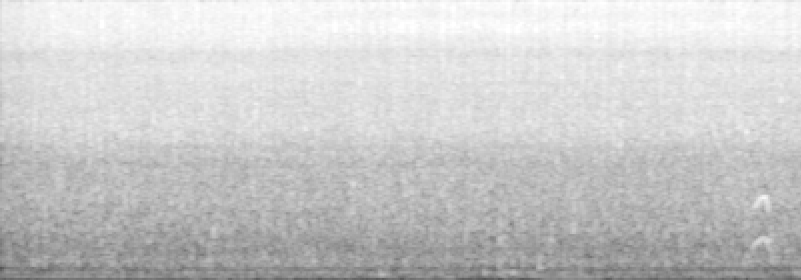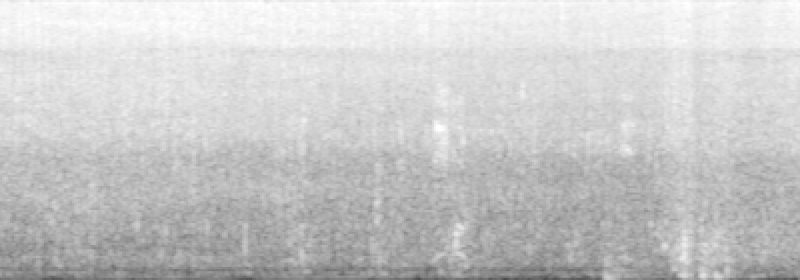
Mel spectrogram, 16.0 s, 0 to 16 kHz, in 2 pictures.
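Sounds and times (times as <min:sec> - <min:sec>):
flowing river water: 0:00.0 - 0:16.0.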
